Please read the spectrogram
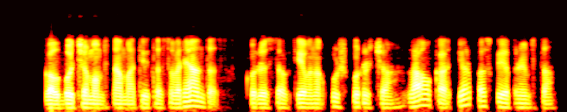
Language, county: Lithuanian, Telšiai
